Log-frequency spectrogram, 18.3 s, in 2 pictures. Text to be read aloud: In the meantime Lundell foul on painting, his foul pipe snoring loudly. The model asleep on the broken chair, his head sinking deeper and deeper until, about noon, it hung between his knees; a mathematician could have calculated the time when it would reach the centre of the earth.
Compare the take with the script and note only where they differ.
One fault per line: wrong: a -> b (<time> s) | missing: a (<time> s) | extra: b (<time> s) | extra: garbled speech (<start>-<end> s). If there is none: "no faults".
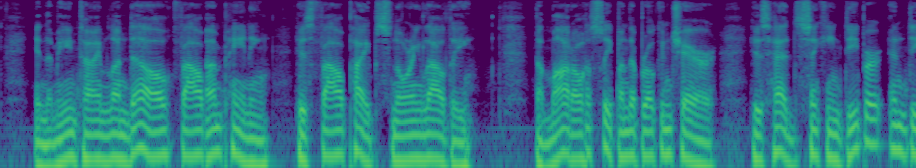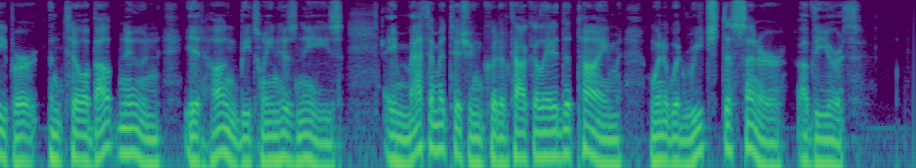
no faults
